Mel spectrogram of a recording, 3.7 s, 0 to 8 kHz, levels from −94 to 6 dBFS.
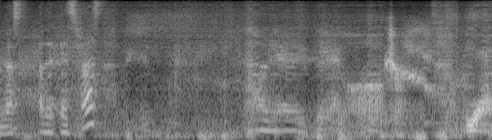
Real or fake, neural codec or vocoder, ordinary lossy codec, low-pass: fake; codec, 16 kHz, 0.8 kbps, ZipCodec; none; none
